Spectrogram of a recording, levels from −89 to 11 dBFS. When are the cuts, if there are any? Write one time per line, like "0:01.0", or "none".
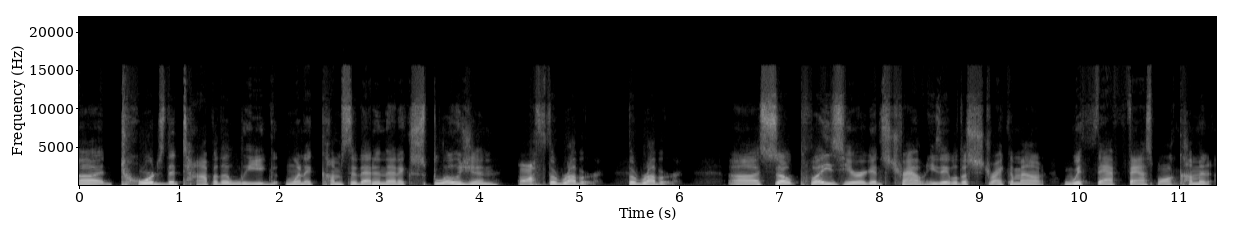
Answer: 0:02.9
0:04.3
0:05.5
0:07.2
0:09.8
